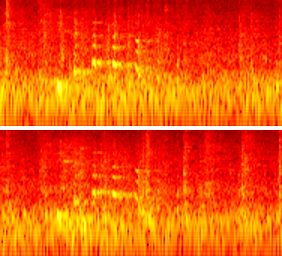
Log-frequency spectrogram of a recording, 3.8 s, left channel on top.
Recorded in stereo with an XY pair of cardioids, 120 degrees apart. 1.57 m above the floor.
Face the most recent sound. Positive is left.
turn(degrees=25)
